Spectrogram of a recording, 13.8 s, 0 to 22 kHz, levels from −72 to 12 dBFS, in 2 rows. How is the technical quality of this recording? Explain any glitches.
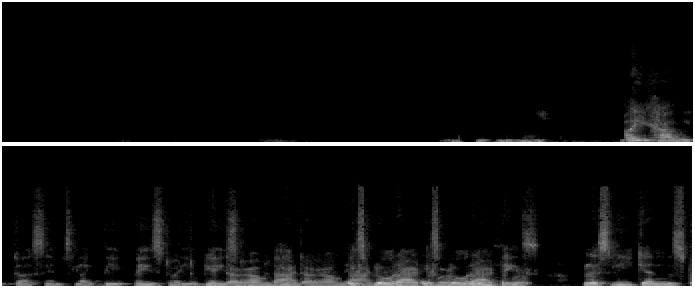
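The recording has two clear glitches.

From 4.56 to 4.75 s the speech stalls into a fading buzz that drops to near-silence for about 90 ms, then resumes exactly where it stopped. This is a call audio freeze, likely from delayed packets draining the jitter buffer. About 164 ms was filled in, nothing was lost, and the rest arrives 164 ms late.

From 8.64 to 12.19 s, right after "since like the best", a second, somewhat quieter copy of the speech runs roughly 0.7 s behind, about 5 dB down, with no reverb tail, and it starts and stops abruptly. This doubled audio track likely comes from the same signal being captured again through a slower path.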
